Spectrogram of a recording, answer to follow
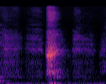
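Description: A woman's single sharp exhale about a second in, a forceful breath out with the effort of a dumbbell squat rep.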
